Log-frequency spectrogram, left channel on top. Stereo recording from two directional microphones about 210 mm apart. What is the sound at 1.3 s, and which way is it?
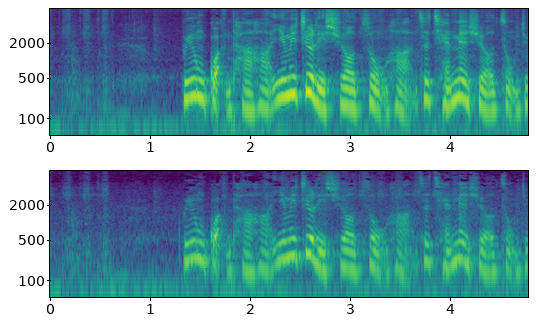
Speech, 75° left (ahead or behind).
